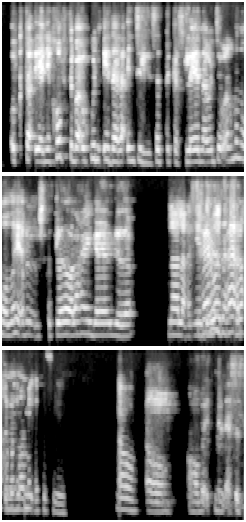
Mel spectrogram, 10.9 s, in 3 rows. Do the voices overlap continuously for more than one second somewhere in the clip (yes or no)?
yes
